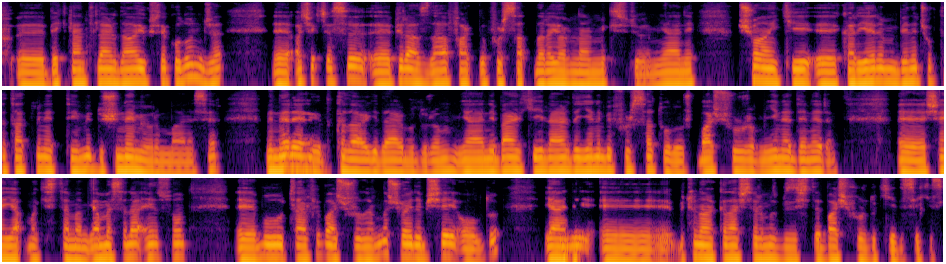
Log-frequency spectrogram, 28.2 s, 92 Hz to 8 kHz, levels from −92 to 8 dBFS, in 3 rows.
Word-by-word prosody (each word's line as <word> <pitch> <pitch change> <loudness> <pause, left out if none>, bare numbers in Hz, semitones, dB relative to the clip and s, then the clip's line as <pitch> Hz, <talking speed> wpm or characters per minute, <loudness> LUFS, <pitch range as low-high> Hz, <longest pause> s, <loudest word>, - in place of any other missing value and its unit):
eee, 95 0 +2
beklentiler 110 +3 0
daha 115 +1 +3
yüksek 115 0 -1
olunca, 120 -2 0 0.5
eee, 100 0 +2
açıkçası, 125 +2 -1
eee, 100 0 +2
biraz 110 -5 +2
daha 105 +2 +2
farklı 105 -1 -3
fırsatlara 105 -1 -1
yönlenmek 100 -1 +1
istiyorum. 85 0 -6
Yani, 100 +1 +1 0.4
şu 130 - +1
anki, 115 -2 +2
eee, 100 -2 +2
kariyerim 110 +1 +3
beni 115 +1 +2
çok 115 0 -10
da 110 - -3
tatmin 110 +1 -1
ettiğini 110 +1 0
düşünemiyorum 105 -3 +2
maalesef 90 +6 -5 0.5
ve 110 0 +5
nereye 125 +1 +5 0.3
kadar 105 -3 +2
gider 100 0 +1
bu 95 -1 -4
durum? 95 +1 -2
Yani, 100 +1 +2
belki 110 -1 +2
ileride 110 0 +2
yeni 110 +1 +3
bir 115 - +1
fırsat 110 0 -4
olur, 95 -1 -1
başvururum, 100 -1 -1
yine 105 0 +2
denerim. 100 -1 -1 0.6
Eee, 95 -1 +3
şey, 110 +2 +1
yapmak 110 -1 -1
istemem 100 -3 -1
Ya, 105 +3 +2
mesela, 115 +2 +1
en 120 +1 -1
son 125 +1 -4 0.7
bu 115 +1 +3
terfi 110 +3 -3
başvurularında 110 +1 0
şöyle 120 -4 +1
bir 105 - -2
şey 125 -2 +2
oldu. 95 +1 -4 0.4
Yani, 105 -1 +2
eee, 95 -1 -1
bütün 110 +3 -3
arkadaşlarımız, 110 -1 +1
biz 100 0 -1
işte 100 0 -3
başvurduk. 100 -1 -3
7-8 95 +2 -4
105 Hz, 140 wpm, -20 LUFS, 100-115 Hz, 0.7 s, ve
